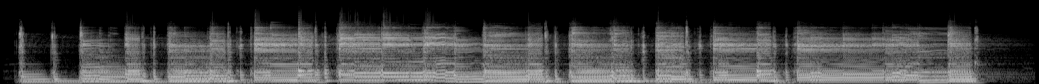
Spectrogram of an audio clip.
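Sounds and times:
bluesy guitar through Ampeg GVT combo amp: 0:00.0 - 0:10.3.

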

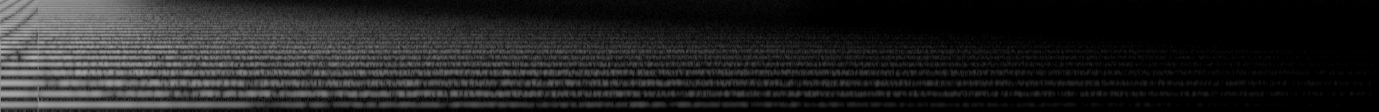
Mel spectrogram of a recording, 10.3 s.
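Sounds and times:
Moog Mother 32 generative synthesizer patch: 0:00.0 - 0:02.2.

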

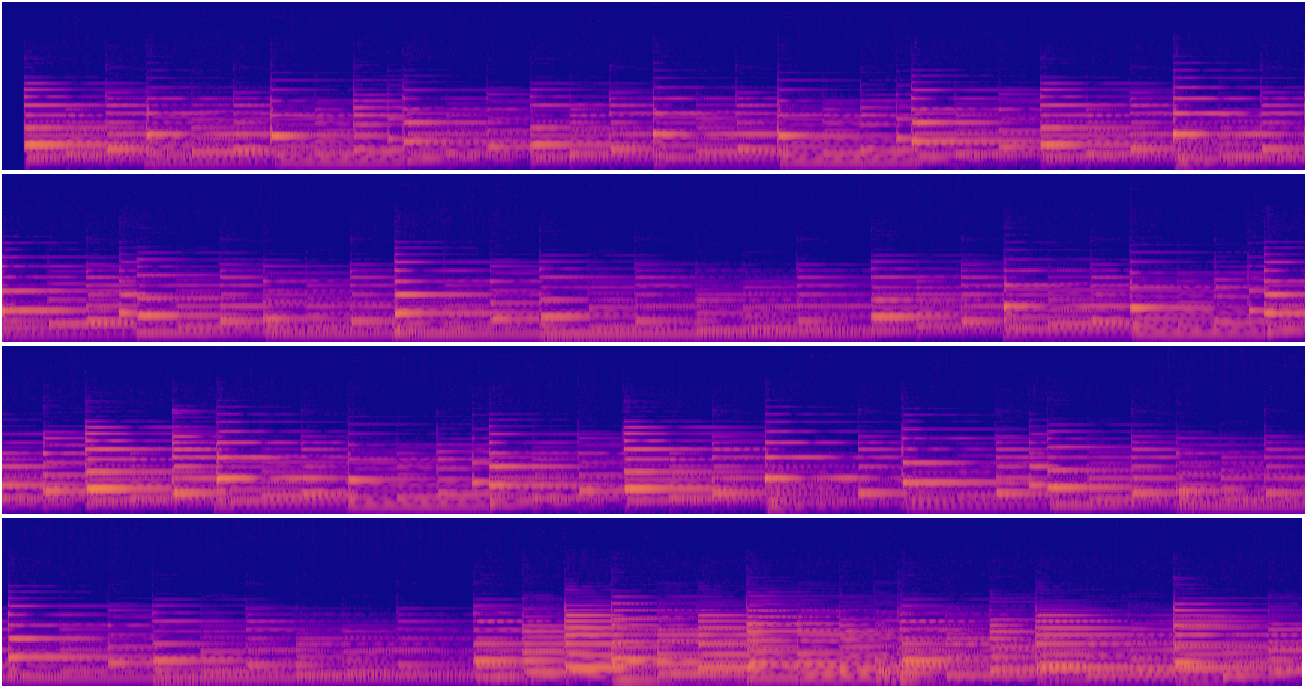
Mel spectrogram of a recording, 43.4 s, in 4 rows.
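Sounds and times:
Nord Grand Amber Upright piano: 0:00.0 - 0:43.4.

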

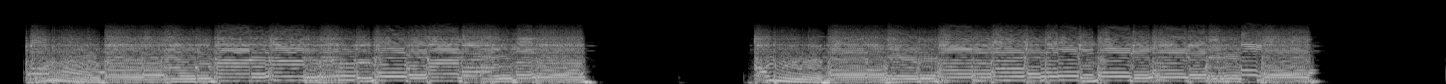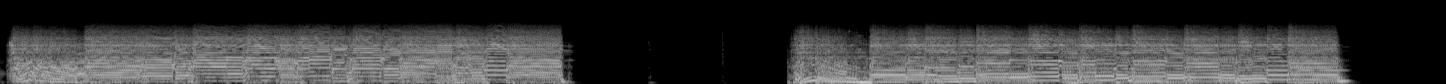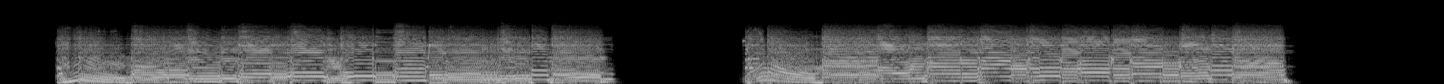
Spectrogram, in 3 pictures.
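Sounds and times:
Schecter Exotic Ziricote guitar crunch blues riff: 0:00.2 - 0:06.0, 0:07.5 - 0:13.2, 0:14.5 - 0:20.2, 0:22.4 - 0:28.0, 0:29.5 - 0:35.1, 0:36.4 - 0:41.9.

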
